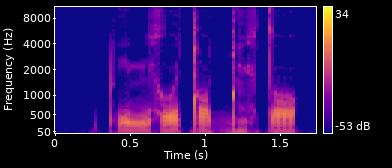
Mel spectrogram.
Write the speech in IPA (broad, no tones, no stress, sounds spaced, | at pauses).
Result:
pʼ i mʲ æ̃ x o ə̯ ǃ ɔ ɡ͡ǃ æ̃ x t ɔ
